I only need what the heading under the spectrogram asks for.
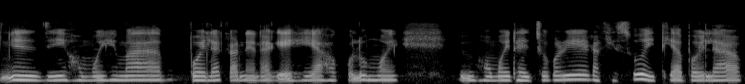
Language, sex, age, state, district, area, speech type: Assamese, female, 45-60, Assam, Dibrugarh, rural, spontaneous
